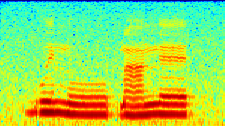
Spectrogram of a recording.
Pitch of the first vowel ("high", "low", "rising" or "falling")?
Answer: high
